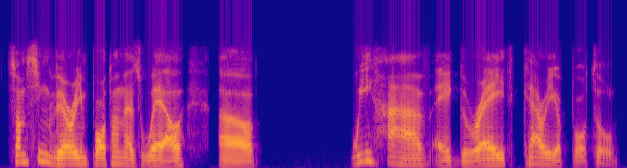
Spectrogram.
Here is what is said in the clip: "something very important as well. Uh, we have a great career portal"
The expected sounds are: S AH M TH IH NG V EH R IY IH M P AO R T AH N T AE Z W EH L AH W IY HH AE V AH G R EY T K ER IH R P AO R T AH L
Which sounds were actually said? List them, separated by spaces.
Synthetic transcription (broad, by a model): S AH M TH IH NG V EH R IY IH M P AO R T AH N T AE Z W EH L AH W IY HH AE V AH G R EY T K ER R P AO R T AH L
